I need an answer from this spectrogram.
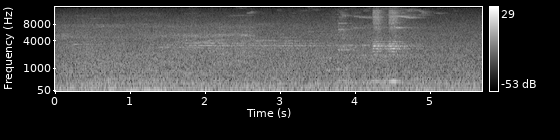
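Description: Steady rumble of a passenger train's coach wheels on the rails as the train runs away down the track. About four seconds in comes a brief higher-pitched sound.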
